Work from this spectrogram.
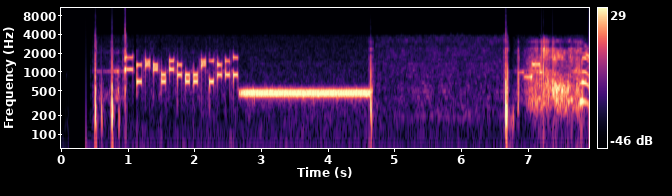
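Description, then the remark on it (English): A quick run of telephone keypad beeps gives way to a steady ringing tone on a 911 emergency call line, then quiet hiss until a click connects the call and a voice starts speaking. “So I do have oh my the 911 call.”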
